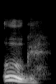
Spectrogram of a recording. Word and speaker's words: Ug: So the way you would actually pronounce that logogram, gets pretty amazing too, is you pronounce it as Ug, right? Mm. Now there's no O in Sumerian.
